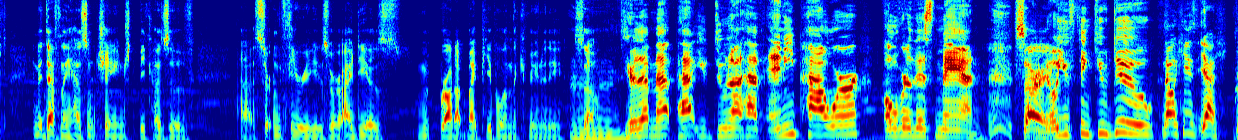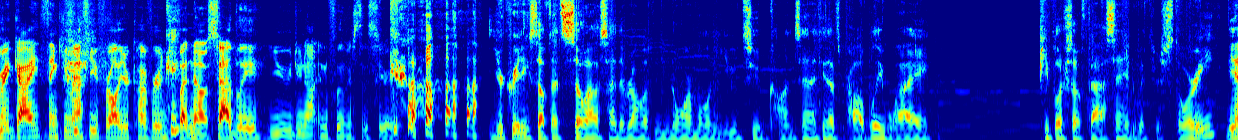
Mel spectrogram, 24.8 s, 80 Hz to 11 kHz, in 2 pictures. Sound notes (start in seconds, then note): 16.2 laughs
